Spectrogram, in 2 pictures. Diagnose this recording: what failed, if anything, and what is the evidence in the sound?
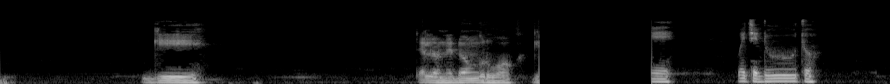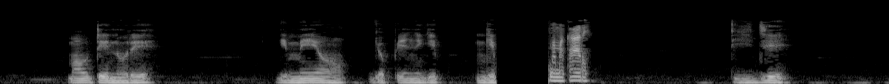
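At the codec stage, the speech carries plainly audible damage that is likely from MP3 compression at a low bitrate, consistent with around 32 kbps. Nothing is present above 8.4 kHz. On a spectrogram this shows as a flat ceiling across the whole clip, with speckled gaps below it where weak frequency lines drop in and out between frames. The encoder, short of bits, discarded the treble and thinned the quieter detail, which leaves sibilants watery and swirly.

At the playback stage, the sound stops mid-flow twice, from 5.39 to 6.52 s (about 1.13 s) and from 13.86 to 14.39 s (about 0.53 s). Both are likely playback stalls, where the player ran out of data or its thread was blocked. A waveform view shows these as flat-line gaps with no decay tail, and a spectrogram shows blank vertical bands. Speech resumes abruptly at each edge.

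Each stall is followed by catch-up at higher speed as the player drains its backlog by resampling. From 6.52 to 8.77 s the audio runs at 1.5 times normal speed, with pitch raised about seven semitones. From 14.39 to 14.91 s it runs at double speed, about ten semitones higher. A spectrogram shows harmonics and formants shifted upward and compressed in time, then dropping back to their normal spacing when the catch-up ends.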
